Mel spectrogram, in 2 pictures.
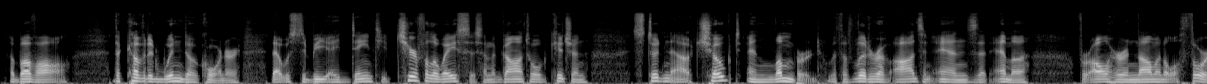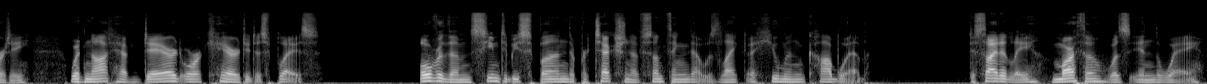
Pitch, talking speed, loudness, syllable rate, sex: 120 Hz, 170 wpm, -21 LUFS, 5.3 syllables/s, male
